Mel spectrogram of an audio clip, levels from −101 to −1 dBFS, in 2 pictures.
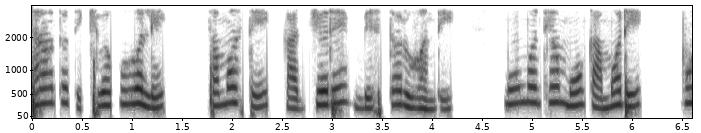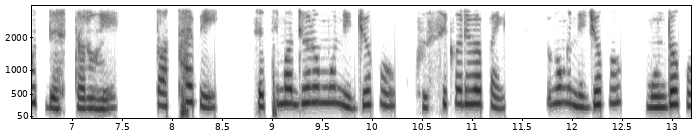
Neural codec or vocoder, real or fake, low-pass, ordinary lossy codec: vocoder, 44.1 kHz, 128 mel bands every 512 samples, BigVGAN v2; fake; 3.6 kHz; none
